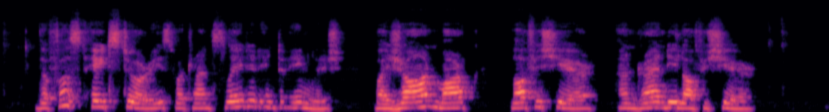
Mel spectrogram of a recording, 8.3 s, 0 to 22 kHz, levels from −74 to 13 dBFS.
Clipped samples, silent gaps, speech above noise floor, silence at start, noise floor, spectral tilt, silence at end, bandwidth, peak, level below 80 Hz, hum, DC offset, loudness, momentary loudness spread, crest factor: under 0.1%; none; 40 dB; 0.35 s; -57 dBFS; -4.5 dB/octave; 0.75 s; 12 kHz; -2 dBFS; -54 dBFS; none; under 0.1%; -18 LUFS; 14 LU; 16 dB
